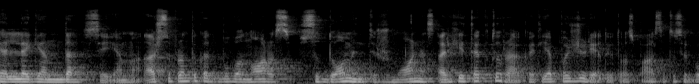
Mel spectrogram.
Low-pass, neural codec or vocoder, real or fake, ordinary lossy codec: 14.4 kHz; none; real; MP3, 64 kbps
